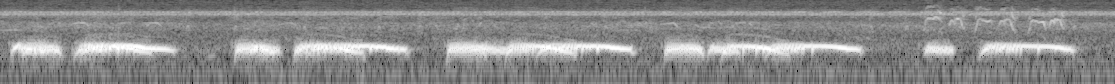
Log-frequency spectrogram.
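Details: Spotted dove, a captive bird that keeps cooing for long spells, kept as a lure for trapping: low hoarse coo notes, some paired, some drawn out and falling at the end, repeated about once a second, with a steady faint high electrical whine.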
